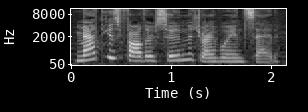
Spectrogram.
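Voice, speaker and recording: A woman's voice: high voice, fast, soft background music. A young woman in her late teens reading a children's picture book aloud expressively. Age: teenager, high school senior. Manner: animated, acts out characters. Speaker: read-aloud storyteller.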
